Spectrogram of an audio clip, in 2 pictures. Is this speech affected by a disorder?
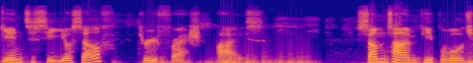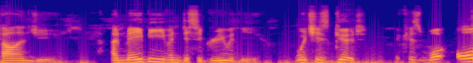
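No.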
